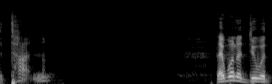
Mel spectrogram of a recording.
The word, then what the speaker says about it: Tottenham: to happen in September in uh it's not Tottenham, it's not Tottenham, it's Tottenham, right? That's how you pronounce it. Tottenham.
